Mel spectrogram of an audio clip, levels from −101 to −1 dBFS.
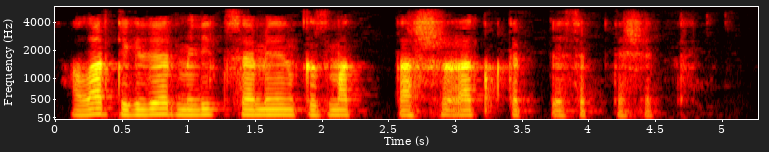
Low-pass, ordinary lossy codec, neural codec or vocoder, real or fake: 5.4 kHz; AAC, 32 kbps; none; real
